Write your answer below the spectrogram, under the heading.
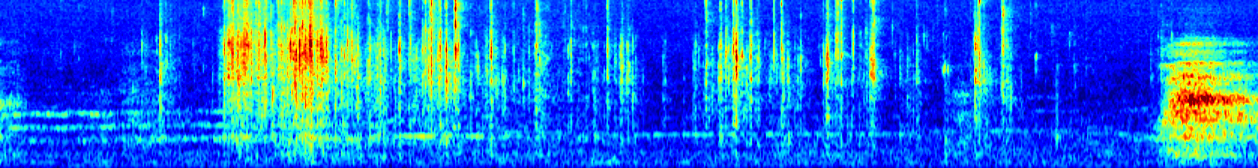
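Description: Clear plastic food bag crinkling and crackling in irregular spurts as vegetable stew is squeezed out of it into a glass bowl, with a brief louder noise near the end.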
